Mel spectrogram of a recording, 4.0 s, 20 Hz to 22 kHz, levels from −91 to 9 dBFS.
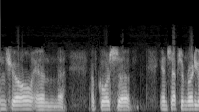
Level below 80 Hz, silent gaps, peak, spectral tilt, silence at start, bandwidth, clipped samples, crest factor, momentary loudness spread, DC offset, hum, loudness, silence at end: -58 dBFS; none; -2 dBFS; -8 dB/octave; 0 s; 4.2 kHz; under 0.1%; 14 dB; 10 LU; under 0.1%; none; -16 LUFS; 0 s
